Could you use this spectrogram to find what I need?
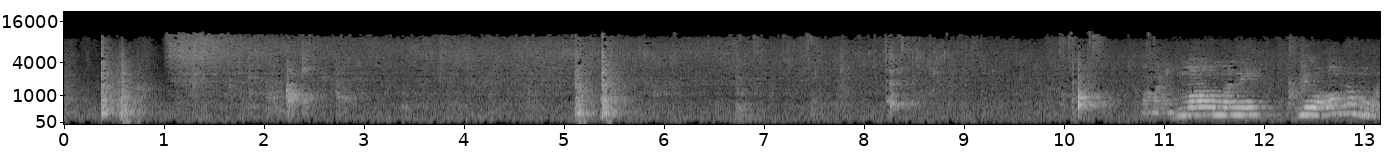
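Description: A pot of stew bubbles and sizzles steadily.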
